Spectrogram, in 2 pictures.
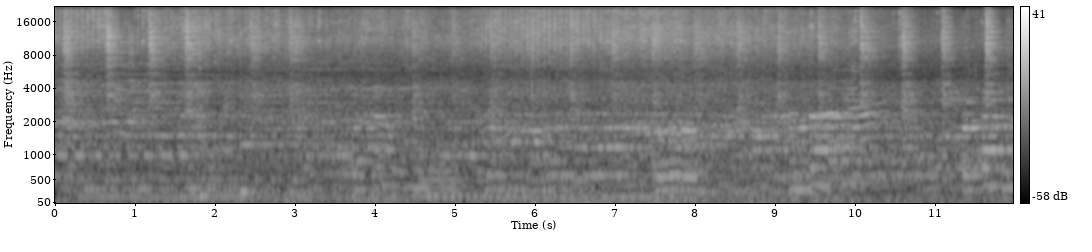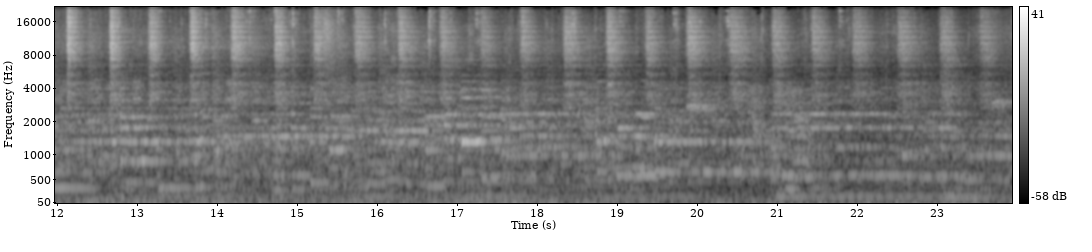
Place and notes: Qingshui District, Taichung - Funeral
Funeral, Zoom H4n+ Soundman OKM II
台中市, 中華民國, 18 May 2013, 10:33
